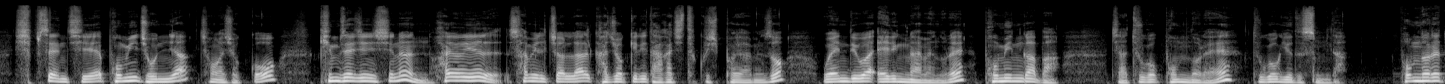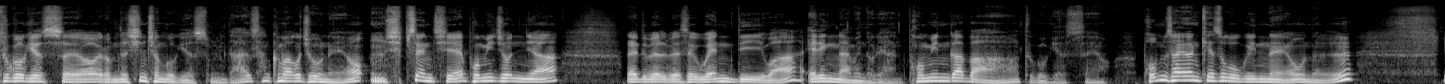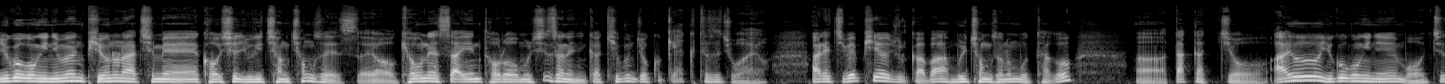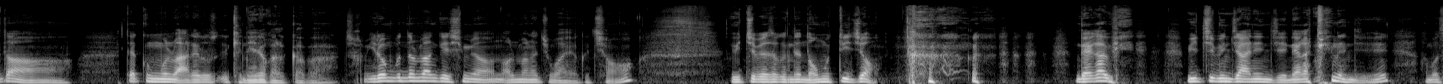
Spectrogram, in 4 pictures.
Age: 40-59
